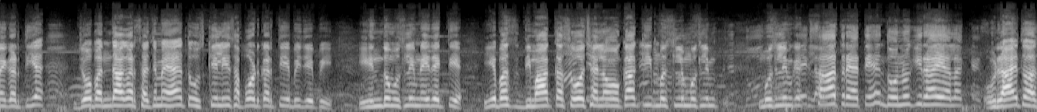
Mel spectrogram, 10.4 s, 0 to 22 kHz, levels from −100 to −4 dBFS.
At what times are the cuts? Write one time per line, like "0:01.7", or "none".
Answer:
none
